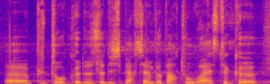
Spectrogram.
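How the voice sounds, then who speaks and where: A man moderating a panel discussion with measured, formal and courteous phrasing. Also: medium pitch, fairly even intonation, warm tone. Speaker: forum moderator. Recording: reverberant hall sound.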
